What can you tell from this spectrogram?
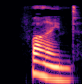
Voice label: "Find", English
